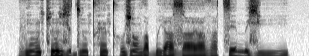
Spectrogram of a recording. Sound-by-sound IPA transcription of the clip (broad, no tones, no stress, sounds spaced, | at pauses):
v õː t͡ɕ ũ ʑ ɯ d͡z ũ t̪ʰ ɛ̃ t̪ʰ u ʑ õ ðˤ ɯ b iː zˤ iː ðˤ i t͡s e n̪ e ʑ iː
